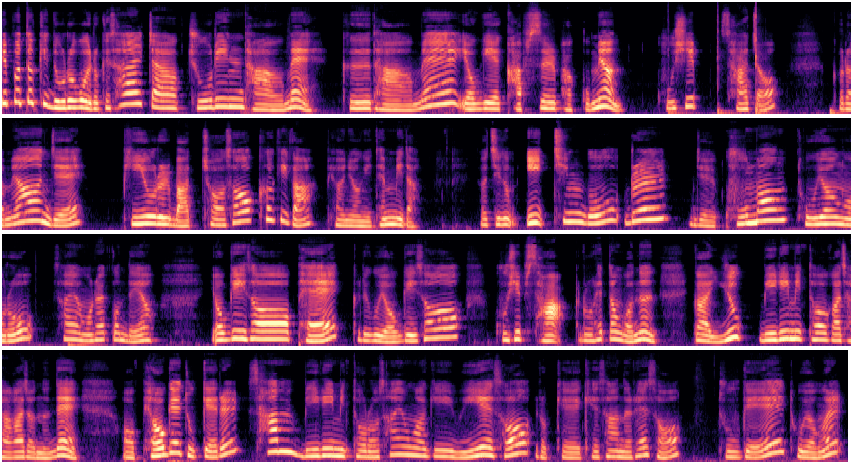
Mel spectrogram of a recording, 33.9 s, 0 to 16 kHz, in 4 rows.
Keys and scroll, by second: 6.7-7.2 typing, 7.5 Return.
